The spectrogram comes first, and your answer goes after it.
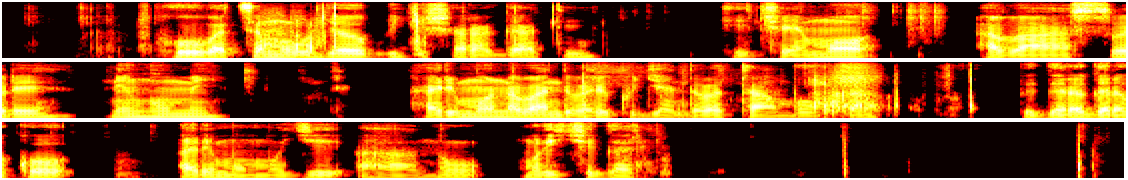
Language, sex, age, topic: Kinyarwanda, male, 18-24, government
